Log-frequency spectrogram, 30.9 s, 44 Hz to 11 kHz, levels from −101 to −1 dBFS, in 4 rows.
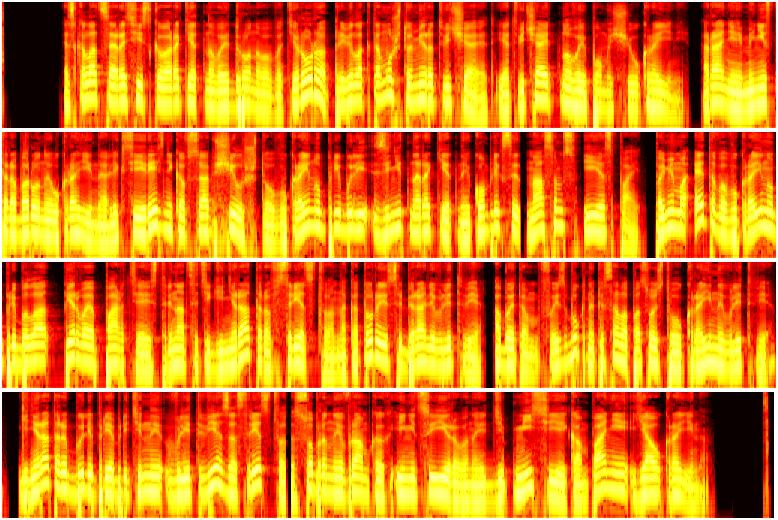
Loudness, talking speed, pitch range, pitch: -18 LUFS, 140 wpm, 110-145 Hz, 130 Hz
